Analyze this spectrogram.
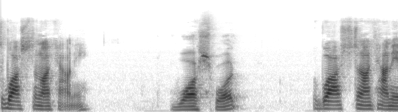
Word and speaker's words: Washtenaw: It's Washtenaw County.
